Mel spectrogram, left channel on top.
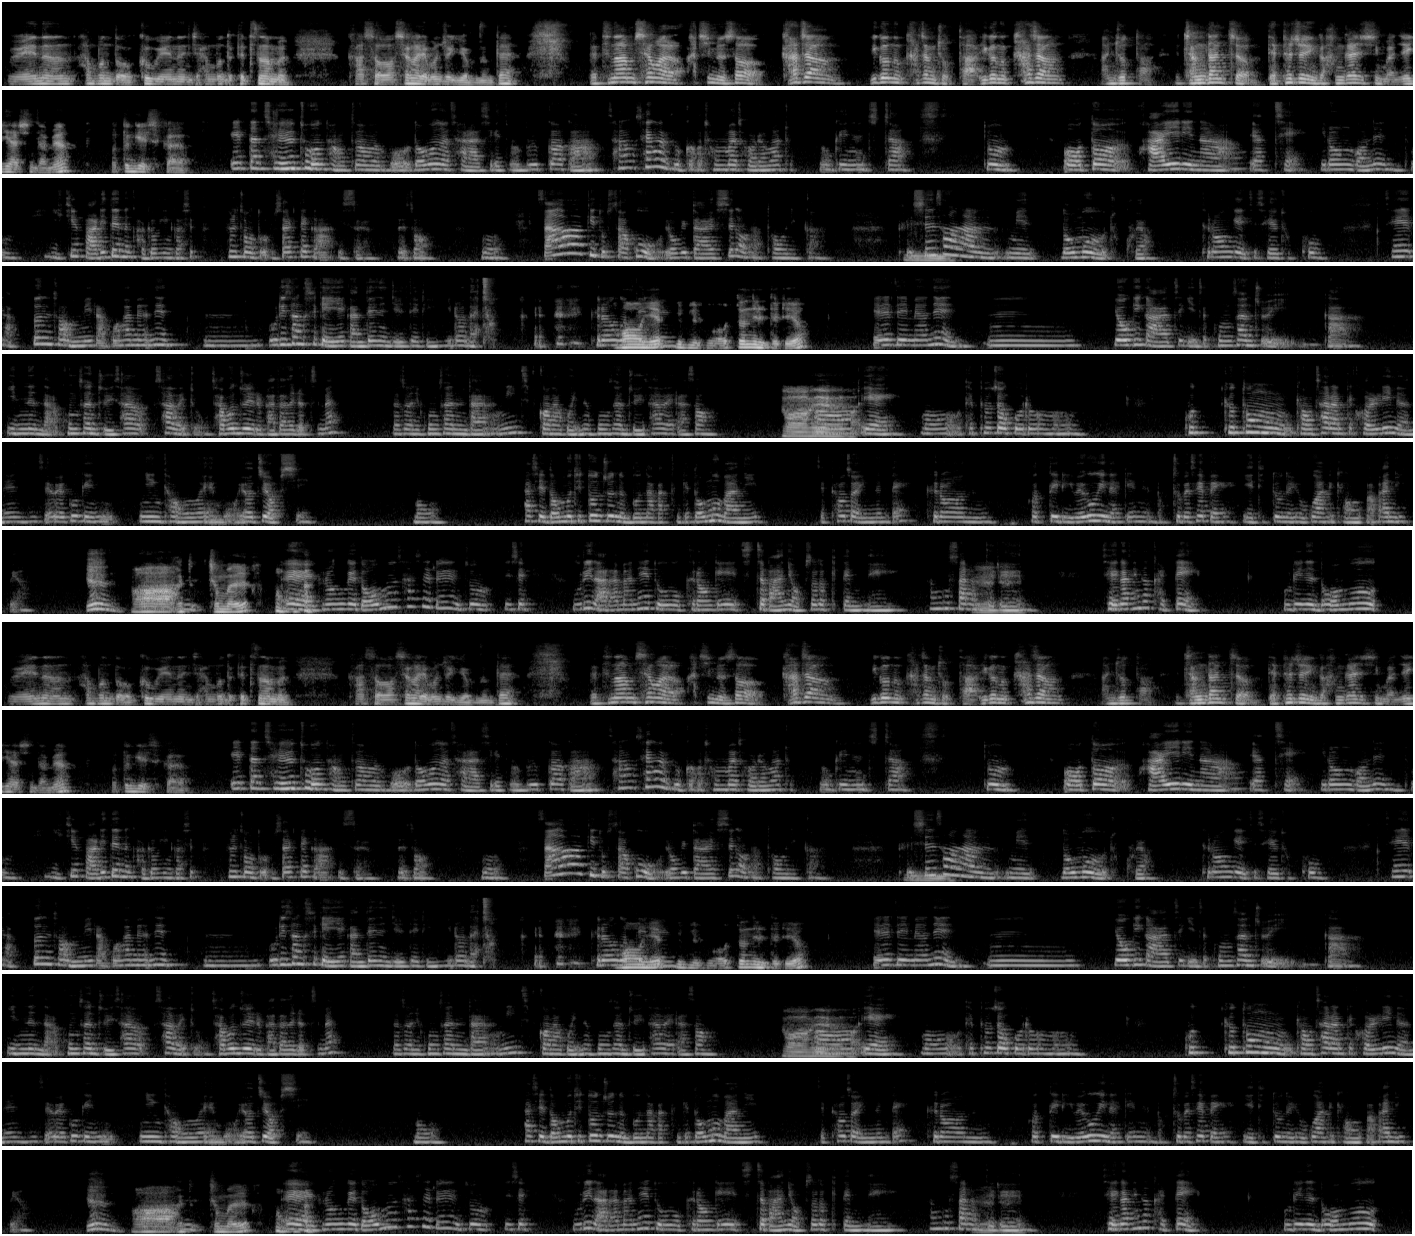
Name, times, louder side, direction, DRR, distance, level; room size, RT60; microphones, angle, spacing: voice 1, 0.1-10.6 11.0-14.8 15.2-16.0 37.2-37.7 48.5-50.4 64.2-64.9 85.5-87.8 94.4-94.7, left 5 dB, 75° left, 0.5 m, -25 dB
voice 2, 16.4-23.5 24.0-24.3 24.7-30.2 30.5-32.5 33.0-33.3 33.6-36.5 36.7-37.0 37.3-39.8 40.2-41.5 42.1-47.3 47.6-49.1 51.0-53.1 53.5-55.9 56.5-59.9 60.3-63.6 64.5-67.3 68.3-73.7 74.7-75.0 75.8-78.2 78.7-80.5 80.8-85.0 86.4-86.6 87.4-90.0 90.4-95.0 95.7-96.7 97.5-98.4, left 1 dB, 15° left, 0.4 m, -29 dB
4.4 x 3.4 x 2.4 m
head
